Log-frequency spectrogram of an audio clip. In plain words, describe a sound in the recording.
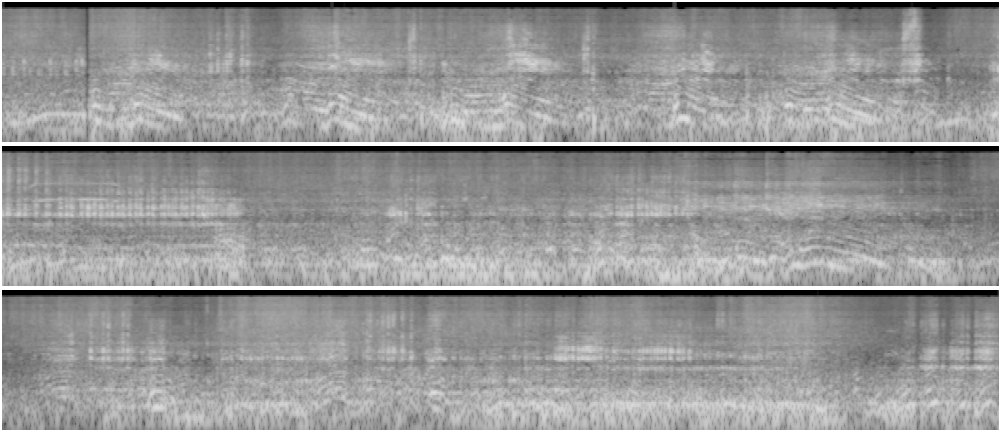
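A stand-up jet ski engine revs up and down.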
